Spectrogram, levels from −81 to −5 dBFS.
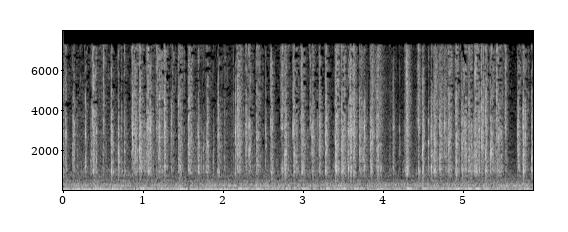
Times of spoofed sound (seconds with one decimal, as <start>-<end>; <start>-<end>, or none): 3.6-4.8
